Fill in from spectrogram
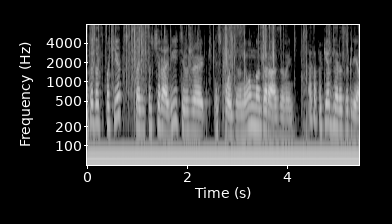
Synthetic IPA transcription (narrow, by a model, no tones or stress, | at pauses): ot̪ɛt̪ət̪pɐkʲet̪kst̪atʲɪsəft͡ɕɪɾavʲidʲɪtʲɪʊʐɛ | ɪspo̞lʲzəvənːɨjo̞nmnəɡɐɾazəvɨj | ɛ̰t̪əpɐkʲe̞d̪̚d̪lʲɐɾəzɨɡɾʲe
